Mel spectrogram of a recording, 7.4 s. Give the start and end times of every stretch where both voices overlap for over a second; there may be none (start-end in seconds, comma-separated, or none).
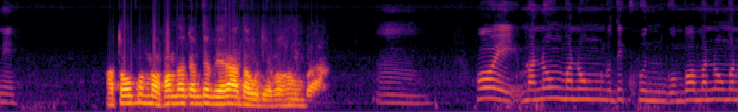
none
